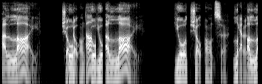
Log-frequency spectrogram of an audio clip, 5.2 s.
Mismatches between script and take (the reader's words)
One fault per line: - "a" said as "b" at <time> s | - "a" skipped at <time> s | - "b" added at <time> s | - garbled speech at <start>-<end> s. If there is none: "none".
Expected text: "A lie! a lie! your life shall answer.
- garbled speech at 1.2-2.1 s
- "life" skipped at 3.7 s
- garbled speech at 4.7-5.2 s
